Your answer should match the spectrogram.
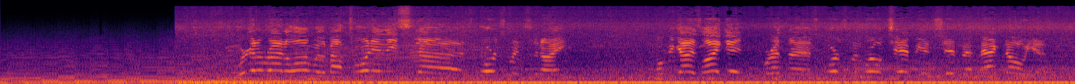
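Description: Intro music for the first two seconds or so, then a man talking over the steady low drone of dirt late model race car engines running in the pits.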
